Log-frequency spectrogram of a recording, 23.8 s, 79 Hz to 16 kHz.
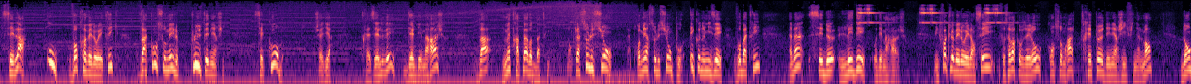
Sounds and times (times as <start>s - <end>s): Music: 0.0s - 13.6s, 17.2s - 17.8s, 18.4s - 20.4s
Speech: 0.1s - 4.5s, 5.1s - 5.7s, 6.3s - 6.6s, 7.2s - 8.9s, 9.5s - 15.2s, 15.8s - 18.1s, 18.7s - 23.8s.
